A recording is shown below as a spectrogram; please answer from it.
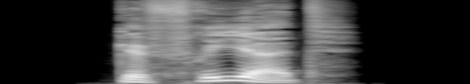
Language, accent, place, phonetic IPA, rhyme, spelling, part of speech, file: German, Germany, Berlin, [ɡəˈfʁiːɐ̯t], -iːɐ̯t, gefriert, verb, De-gefriert.ogg
- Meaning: inflection of gefrieren: 1. third-person singular present 2. second-person plural present 3. plural imperative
